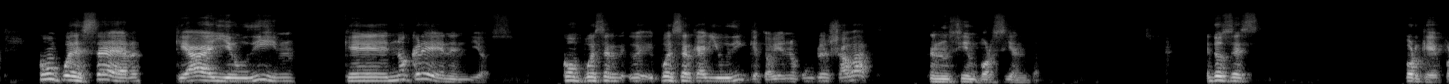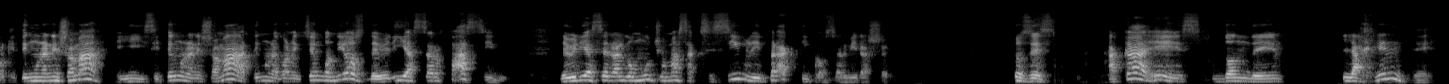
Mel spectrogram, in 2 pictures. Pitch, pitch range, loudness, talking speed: 155 Hz, 120-180 Hz, -23 LUFS, 130 wpm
